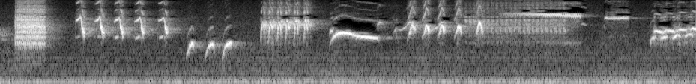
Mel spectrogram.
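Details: Pied myna pouring out a rich song: harsh chatter, a rapid trill of repeated notes, descending chirps, buzzy bursts, gliding whistles and a long sustained high whistle.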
